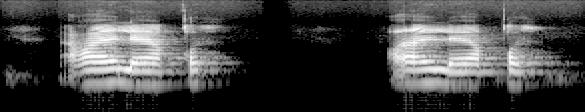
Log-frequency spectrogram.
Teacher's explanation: عین کی علق، علق یعنی وسط حلق سے عین کی آواز نکلے گی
